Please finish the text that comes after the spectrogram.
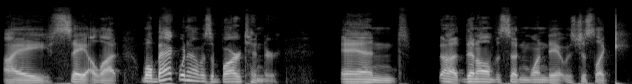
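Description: A man's voice: fairly low pitch, lively intonation, moderate pace, a little hiss or hum. A man hosting a podcast, chatting loosely and circling back to reword his questions. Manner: rambling, restarts questions, laughs often. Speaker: podcast host. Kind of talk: casual interview chat.

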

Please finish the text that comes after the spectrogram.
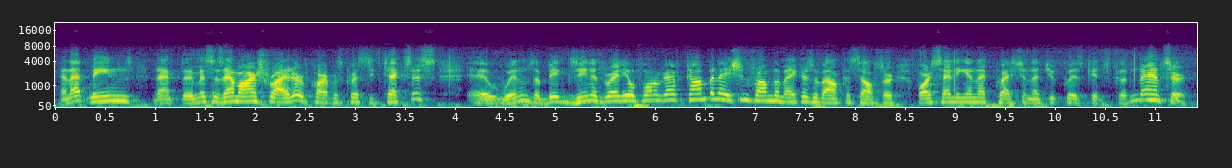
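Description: Bright, high-voiced American radio quizmaster, male. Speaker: quiz show host. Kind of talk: 1940s American radio quiz show hosting. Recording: noisy, hissy old radio broadcast recording.

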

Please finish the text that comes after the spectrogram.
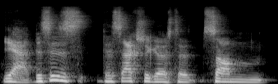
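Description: A man's voice: medium pitch, a little slow. A man hosting a podcast, talking casually about pop culture and thinking aloud in a rambling way. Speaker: podcast host.

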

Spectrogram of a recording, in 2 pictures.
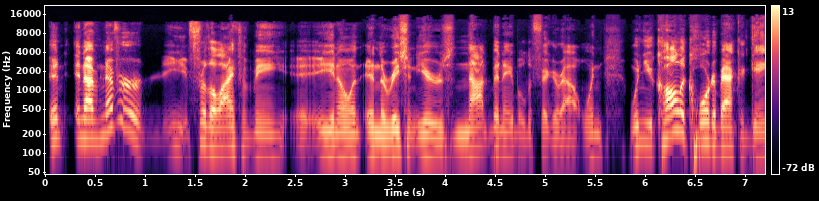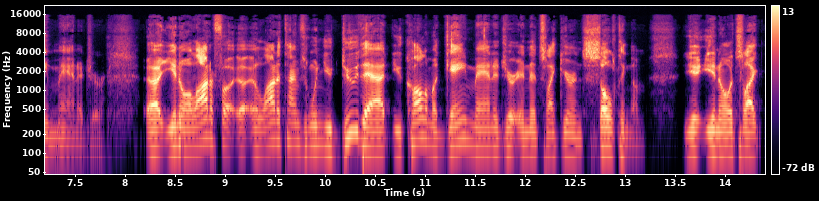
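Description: A man's voice: medium pitch, sing-song, fairly quick, a bit bright, no room sound. A man co-hosting a sports podcast, talking loosely, with many stammered restarts and frequent swearing. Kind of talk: casual sports talk.

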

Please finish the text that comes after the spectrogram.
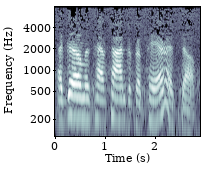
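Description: Muffled vintage radio sound with slight noise. An actress plays a vain, coquettish divorced woman in a crime drama. She speaks in a mid-pitched voice, mannered and flippant, coyly affected in every phrase. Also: measured pace, natural voice. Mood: coy, preening.

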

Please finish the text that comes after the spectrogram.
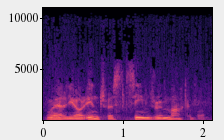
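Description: Man acting forceful, stern old-radio father. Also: mid-range voice, fairly quick, in a large hall, a little hiss or hum, close to an everyday voice, low-quality recording. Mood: pointed, formal. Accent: American. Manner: formal, emphatic, declamatory. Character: stern, pompous, exacting middle-aged father, proud and demanding. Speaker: actor narrating and playing the father. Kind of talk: classic American radio drama acting. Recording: old radio broadcast recording.

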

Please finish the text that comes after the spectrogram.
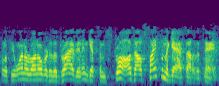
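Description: An actor playing a wisecracking, weary young service station owner, sardonic and needling, in an old-time radio comedy. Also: male voice, a little high, animated, quick pace, close to an everyday voice. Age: young adult. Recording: tinny vintage radio, faint noise.

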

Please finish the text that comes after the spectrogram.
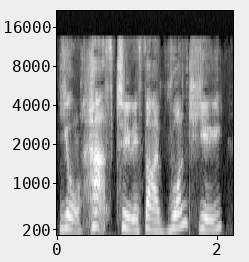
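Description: A woman's voice: medium pitch, slow pace, darkish tone, no echo, clean studio sound. A woman voicing a spoiled, self-pitying young invalid boy in a storybook, demanding and petulant. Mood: angry, sneering. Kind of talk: audiobook character voice.

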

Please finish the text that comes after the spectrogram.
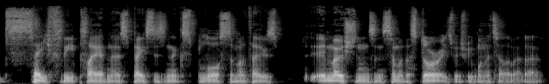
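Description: A man's voice: very deep voice, flat delivery, fairly quick, creaky. A man chatting casually as a guest game designer, often restarting his phrases as he thinks aloud. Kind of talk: casual chat about role-playing games.

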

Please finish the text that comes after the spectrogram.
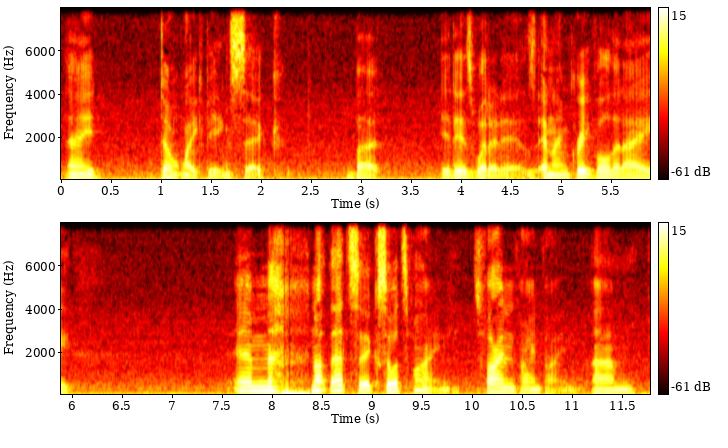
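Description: A young woman hosting her own podcast, hoarse and raspy from a cold, chatting in a rambling, self-deprecating way. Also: low voice, a little mellow, a little hiss or hum. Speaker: podcast host. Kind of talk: casual solo podcast chat. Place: moved from Reno to LA, recording at home.

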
